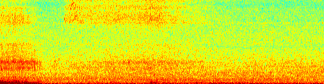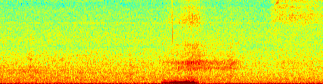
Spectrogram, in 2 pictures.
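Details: Female pet Miniature Dachshund drifting off to sleep and snoring: two short harmonic snorts, one at the start and another about five seconds later, over a steady low room hum.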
